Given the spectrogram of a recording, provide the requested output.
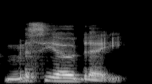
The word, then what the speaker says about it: Missio Dei: It's called, all right, now y'all know, I'm going to pronounce Latin with a Southern accent. I probably don't pronounce Latin properly, but it's Missio Dei. That is spelled M-I-S-S-I-O-D-E-I. Missio Dei.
